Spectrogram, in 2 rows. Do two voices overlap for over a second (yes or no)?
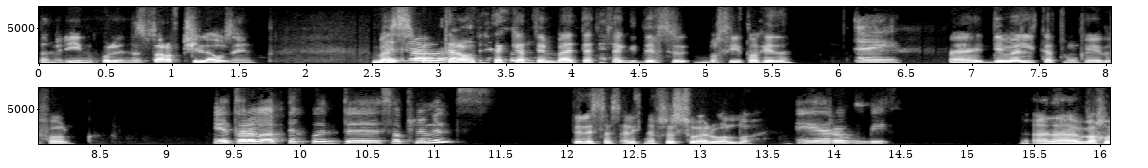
yes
